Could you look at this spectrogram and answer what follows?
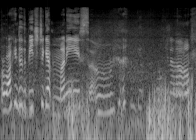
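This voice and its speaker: A woman's voice: high voice, a little slow. A teenage girl chatting casually into a handheld phone on a beach, with a lot of "like" and laughter. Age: teens. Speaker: vlogger. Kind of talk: casual vlog chat. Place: outdoors on a beach. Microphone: handheld phone camera. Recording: loud surf noise on a phone. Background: surf and wind.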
